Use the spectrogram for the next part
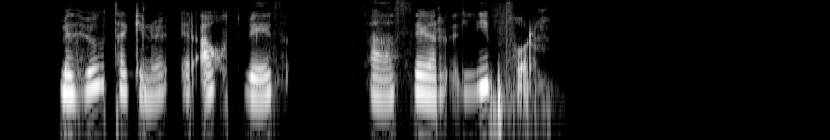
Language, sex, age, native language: Icelandic, female, 20-29, Icelandic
